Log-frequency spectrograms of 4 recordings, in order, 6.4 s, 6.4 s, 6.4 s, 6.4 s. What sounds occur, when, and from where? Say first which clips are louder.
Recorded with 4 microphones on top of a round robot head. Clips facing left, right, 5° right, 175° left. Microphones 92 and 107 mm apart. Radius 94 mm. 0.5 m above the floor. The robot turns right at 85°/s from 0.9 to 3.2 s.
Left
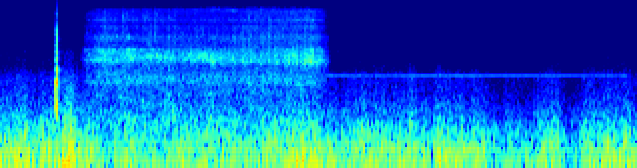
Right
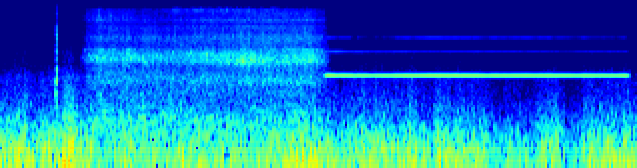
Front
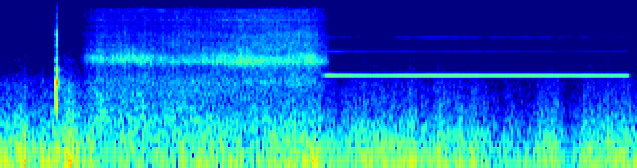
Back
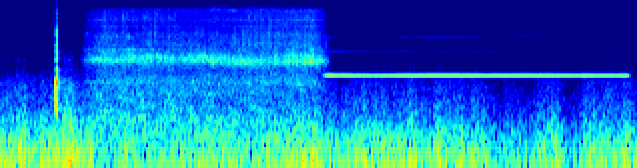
0.5 s a clap: left 13 dB, back 1 dB; 100° left
3.2 s a flute: right 2 dB, back 1 dB; 80° right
